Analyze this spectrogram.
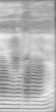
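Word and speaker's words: Julia: ডাংকে তারপরে হচ্ছে যে হ্যালো ইউলিয়া আমরা হচ্ছে যে সবসময় মনে রাখবো এটা কিন্তু জুলিয়া হবে না এটা হবে ইউলিয়া কারণ যার মানে যে কে হচ্ছে যে ওয়াই এর মত উচ্চারণ হয় তো সেজন্য এটা হ্যালো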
